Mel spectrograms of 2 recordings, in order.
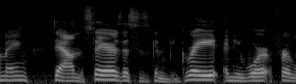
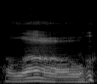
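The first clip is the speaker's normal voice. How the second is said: low, quiet, menacing hello; scary man voice; 8 semitones lower, 6 dB quieter than usual. Retold or imitated. Imitating the stranger's deep voice answering her, low and ominous. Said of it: "I heard the scary voice".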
